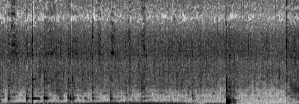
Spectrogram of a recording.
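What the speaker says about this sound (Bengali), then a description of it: "এবারে আমি সব রকমের মশলা দিয়ে দিলাম, আদা রসুন, তারপরে জিরে ধনে, একটু অল্প একটু লঙ্কার গুঁড়ো দিয়ে এখানে কষাবো" Ginger, garlic, cumin, coriander and a little chili powder frying and being stirred in hot oil in a home kitchen pan while cooking egg biryani, a steady close sizzle with repeated scraping stirs, no talk.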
